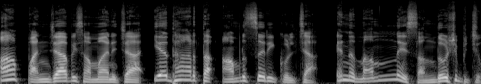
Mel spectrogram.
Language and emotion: Malayalam, happy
